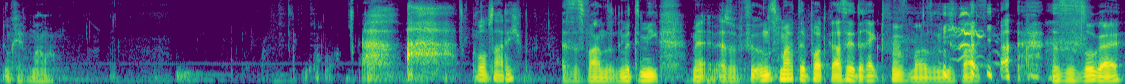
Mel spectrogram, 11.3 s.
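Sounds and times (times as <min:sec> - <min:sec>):
speech: 0:00.0 - 0:00.7, 0:04.8 - 0:11.2
person taking a sip of a drink, slurping and swallowing: 0:00.8 - 0:05.6
laughter: 0:09.2 - 0:11.0.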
